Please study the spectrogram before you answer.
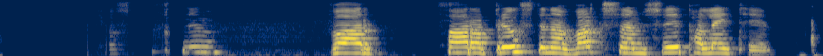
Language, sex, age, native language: Icelandic, male, 11, Icelandic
